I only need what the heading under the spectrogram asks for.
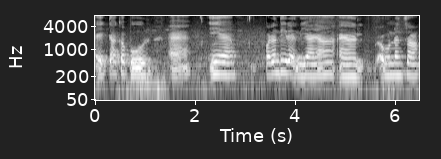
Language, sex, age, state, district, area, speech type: Sindhi, female, 60+, Uttar Pradesh, Lucknow, rural, spontaneous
